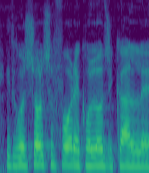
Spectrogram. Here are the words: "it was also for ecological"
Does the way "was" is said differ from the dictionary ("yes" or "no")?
yes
